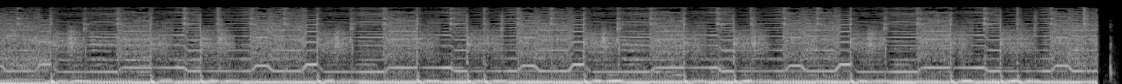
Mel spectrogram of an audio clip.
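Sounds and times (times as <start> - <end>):
metal dub music: 0.0 - 11.0.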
